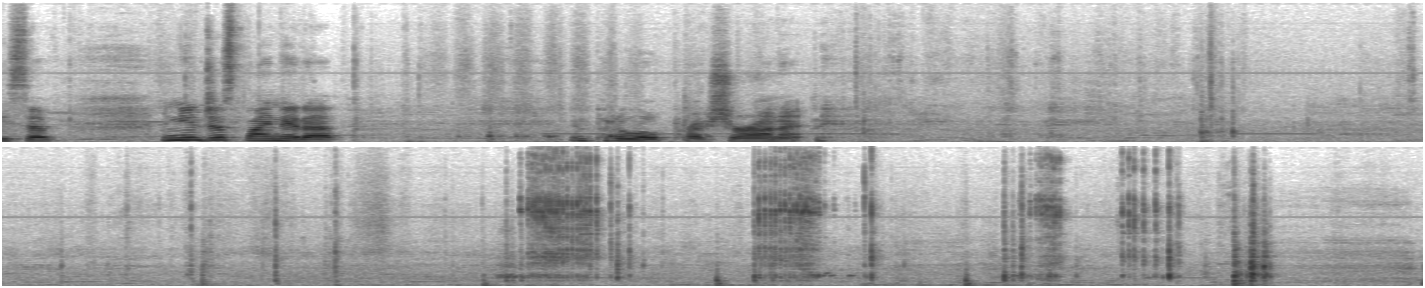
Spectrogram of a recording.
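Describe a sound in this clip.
Paper discs rustle and tap as they are handled.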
